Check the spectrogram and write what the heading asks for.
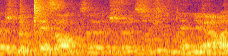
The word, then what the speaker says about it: Philippe Gagneur: Alors, je me présente, je suis Philippe Cagneur. La prononciation, c'est à peu près ce que vous voyez ici.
